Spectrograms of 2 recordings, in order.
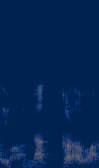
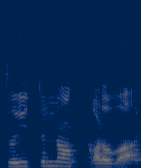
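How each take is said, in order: First: इतना कड़वा whispered, breath only; whispered repeat of इतना कड़वा; whispered echo. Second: Said in the usual way. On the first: Acted. Echo of bitterness, hushed.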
